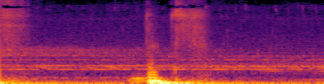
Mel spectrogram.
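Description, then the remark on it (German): A deep, heavy thud lands once, muffled and booming like a big footstep on a floor above, with a faint scuffing tail, set against a low steady background hum. “Oh, das klingt, als würde er über uns laufen oder so. Was ist das? Es klingt auf jeden Fall sehr groß. Es wumpft weiter.”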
